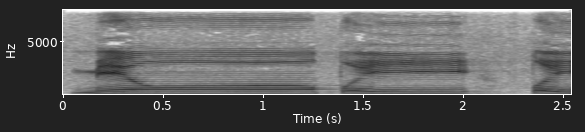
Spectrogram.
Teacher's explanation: kita tetap sebut dengan tebal maksud dia tidak terkesan dengan baris bawah mil ti tak boleh sebut mil ti tin tak boleh sebut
